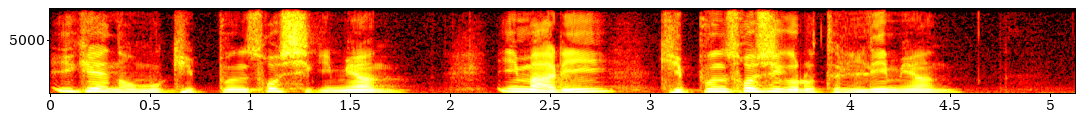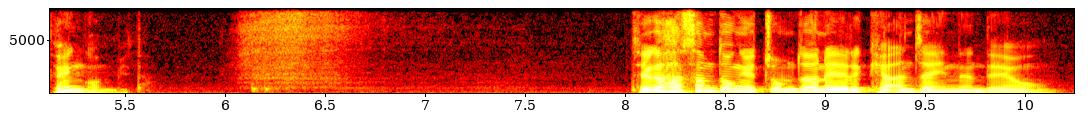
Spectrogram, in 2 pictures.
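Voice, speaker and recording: A middle-aged man preaching a sermon in a chatty, self-deprecating storytelling way, with soft chuckles and quiet asides. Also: a little high, big pitch swings, moderate pace, pauses often. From Korea. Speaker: pastor.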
